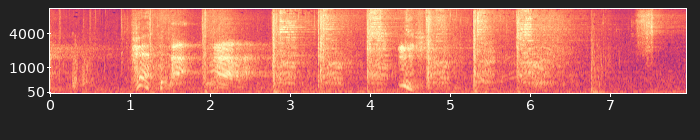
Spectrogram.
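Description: A sword slashes and strikes a creature.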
